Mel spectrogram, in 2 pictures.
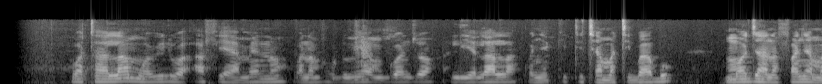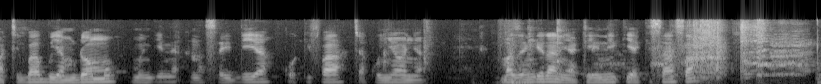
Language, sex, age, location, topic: Swahili, male, 36-49, Kisumu, health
